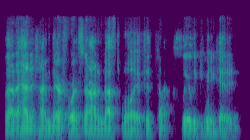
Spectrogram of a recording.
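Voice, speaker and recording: A man speaking as an investor judge, giving direct, emphatic, lecturing feedback on a pitch. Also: very fast, gravelly.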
